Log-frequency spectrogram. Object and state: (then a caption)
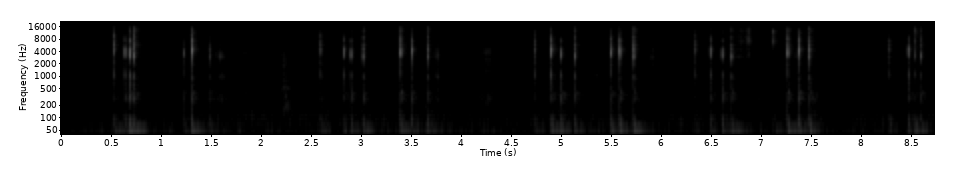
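Wooden brush handle tapped with fingernails. Long grey nails tap on the solid light-wood handle of a wooden bath brush. Quick, dry, bright clicks come in irregular bursts and clusters, each dying away almost at once, with a faint low thump under some taps.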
